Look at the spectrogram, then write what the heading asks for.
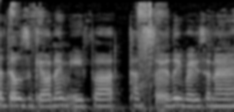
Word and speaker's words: Aoife: If you guys remember, there was a girl named Aoife.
